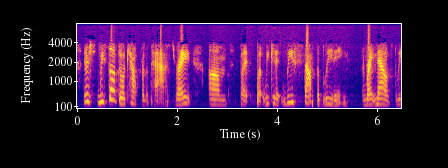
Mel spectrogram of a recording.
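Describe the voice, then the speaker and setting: Someone with a plain, everyday voice talks at a moderate pace with ordinary pitch variation and big swings in loudness. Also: woman, medium pitch for a woman. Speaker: criminal justice reform advocate and psychotherapist. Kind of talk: radio interview. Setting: phone call. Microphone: clear phone line.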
